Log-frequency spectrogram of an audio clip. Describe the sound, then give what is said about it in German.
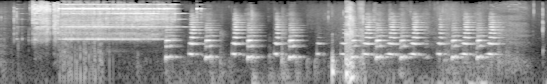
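A comedic slapstick horn in the style of a Buster Keaton horn: a long, bright sustained blare followed by a burst of quick, rhythmic honks, a brief crash, then another rapid run of squeaky honks. Loud, with no talking. “Ja, eine schöne Buster Keaton-Hupe.”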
